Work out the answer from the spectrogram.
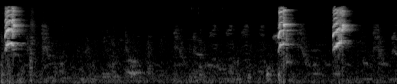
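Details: Shrill squeaky notes from lovebirds in an aviary: one sharp call at the start, then two more close together near the end, separated by a faint low background hum.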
